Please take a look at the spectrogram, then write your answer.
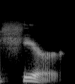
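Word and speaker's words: hir: z or here alternate pronouns that are gender-neutral pronounced see and hear they replace he and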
